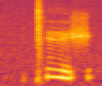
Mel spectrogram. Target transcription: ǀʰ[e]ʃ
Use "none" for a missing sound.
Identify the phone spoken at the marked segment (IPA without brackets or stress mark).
e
